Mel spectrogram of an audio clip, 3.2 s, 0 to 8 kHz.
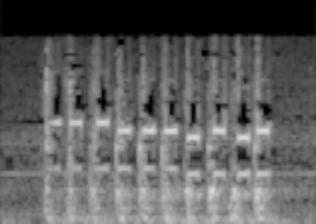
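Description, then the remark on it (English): A quick run of about ten touch-tone dialing beeps as someone dials 666 information on a phone line, each beep short and evenly spaced, clear with no one talking over them. “Well, let's get an operator because let me try calling 666 information, see if that works.”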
